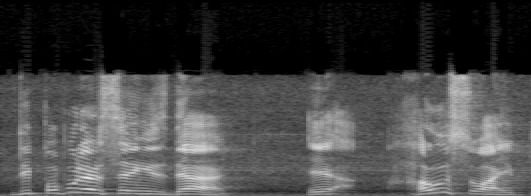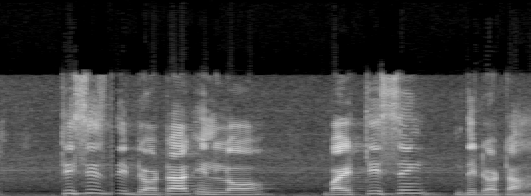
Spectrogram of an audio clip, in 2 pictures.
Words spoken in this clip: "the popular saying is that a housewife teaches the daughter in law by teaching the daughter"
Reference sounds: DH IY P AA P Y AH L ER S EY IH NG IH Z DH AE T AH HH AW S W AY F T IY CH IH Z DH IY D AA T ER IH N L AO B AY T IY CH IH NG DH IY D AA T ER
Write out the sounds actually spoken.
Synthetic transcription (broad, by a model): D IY P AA P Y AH L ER S EY IH NG IH Z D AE T AH HH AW S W AY P T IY S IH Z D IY D AA T ER IH N L AO B AY T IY S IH NG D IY D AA T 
